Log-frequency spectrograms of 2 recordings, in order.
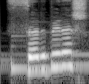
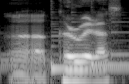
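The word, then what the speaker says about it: Cerberus: তো দাদা, সারবেরাস আসলে কি? সারবেরাস অ্যাকর্ডিং টু গ্রিক মিথোলজি, যেটা তার অরিজিন, প্রোনাউন্স করা হয় কারবেরাস আর সেরাবেরাস।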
